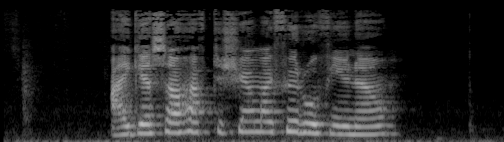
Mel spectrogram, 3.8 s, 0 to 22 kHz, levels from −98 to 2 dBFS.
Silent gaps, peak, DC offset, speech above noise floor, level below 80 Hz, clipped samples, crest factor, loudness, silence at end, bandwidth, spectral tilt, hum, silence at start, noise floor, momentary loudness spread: none; -18 dBFS; under 0.1%; 33 dB; -70 dBFS; under 0.1%; 20 dB; -35 LUFS; 0.8 s; 16.5 kHz; -2 dB/octave; none; 0.85 s; -69 dBFS; 8 LU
